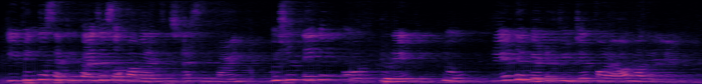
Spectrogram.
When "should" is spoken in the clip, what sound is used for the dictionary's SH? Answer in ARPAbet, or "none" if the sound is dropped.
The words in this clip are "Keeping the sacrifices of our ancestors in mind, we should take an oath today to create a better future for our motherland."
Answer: SH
